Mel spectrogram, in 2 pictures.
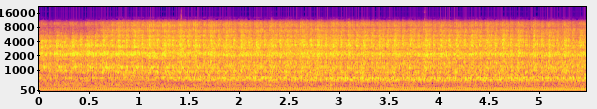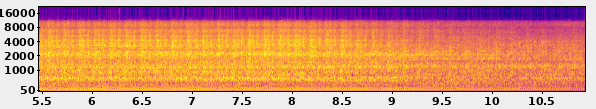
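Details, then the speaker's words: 2001 Ford F350 7.3 L Powerstroke diesel, 325,000 miles, cold start after sitting 14 hours following a 27°F night, titled as bad injectors: loud, uneven clatter with a lumpy lope of about three beats a second; rough cold idle. "as you can tell it does have some pretty nasty cold starts to it but that's the 73 L diesel for you"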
